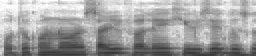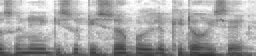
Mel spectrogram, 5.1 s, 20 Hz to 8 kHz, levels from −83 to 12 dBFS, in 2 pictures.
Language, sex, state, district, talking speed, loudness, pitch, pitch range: Assamese, male, Assam, Sonitpur, 105 wpm, -14 LUFS, 105 Hz, 100-110 Hz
